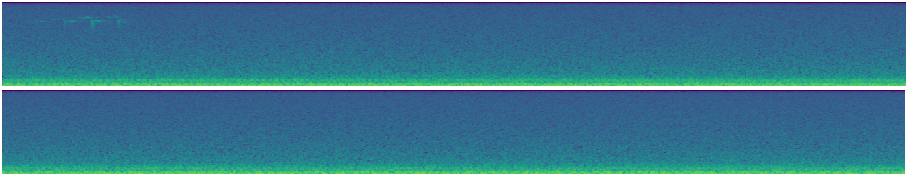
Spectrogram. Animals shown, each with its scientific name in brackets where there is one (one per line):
Blackburnian Warbler (Setophaga fusca)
